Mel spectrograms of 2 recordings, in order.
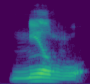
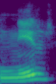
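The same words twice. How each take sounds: First: The r sound is heavy and full. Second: The r sound is light and thin. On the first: The speaker calls it wrong. "you're making the ra heavy" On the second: The speaker calls it right. "the ra will be light"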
